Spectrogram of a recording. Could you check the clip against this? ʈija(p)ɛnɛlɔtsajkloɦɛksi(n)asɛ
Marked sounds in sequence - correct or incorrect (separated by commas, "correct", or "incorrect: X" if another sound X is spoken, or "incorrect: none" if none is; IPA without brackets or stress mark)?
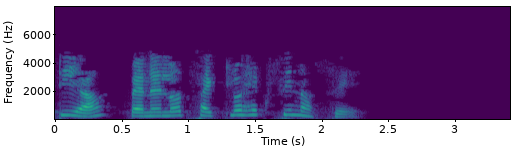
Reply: correct, correct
